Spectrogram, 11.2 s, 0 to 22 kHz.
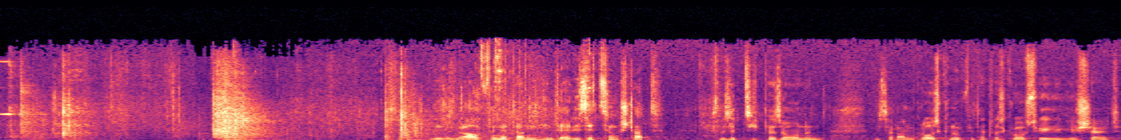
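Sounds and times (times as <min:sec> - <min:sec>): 
heavy conference room door swinging open with broad whoosh and rumble: 0:01.9 - 0:03.0, 0:03.8 - 0:04.7
speech: 0:04.3 - 0:11.2.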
